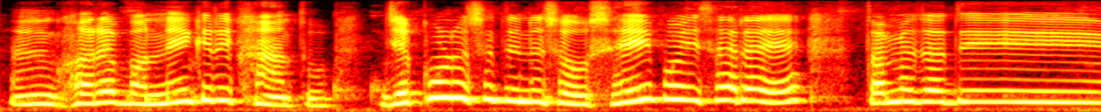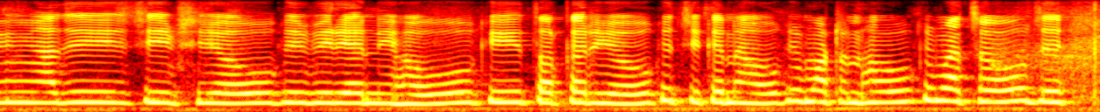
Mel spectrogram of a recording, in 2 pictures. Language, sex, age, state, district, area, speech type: Odia, female, 45-60, Odisha, Koraput, urban, spontaneous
